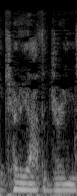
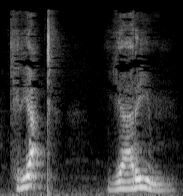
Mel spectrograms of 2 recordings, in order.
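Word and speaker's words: Kiriath Jearim: Because the J doesn't exist in Hebrew either. It's a Y. And I can't stand the way Kiriath Jerim sounds. It sounds stupid. But the proper pronunciation is Kiriat. Kiriat Yarim.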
